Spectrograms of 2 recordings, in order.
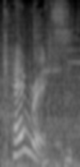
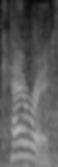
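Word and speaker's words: Ceres: spelt c-r-e-s oh oh c-e-r-e-s oh keris oh i thought you i thought you said c-r-e-s like crest i thought about crest bandicoot oh kerris oh it is less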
